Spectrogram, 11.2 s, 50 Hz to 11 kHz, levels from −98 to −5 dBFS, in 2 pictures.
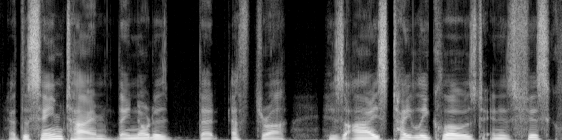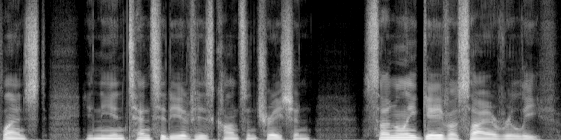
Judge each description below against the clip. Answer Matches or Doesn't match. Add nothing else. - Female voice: Doesn't match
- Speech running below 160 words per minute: Matches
